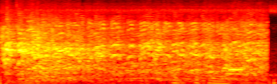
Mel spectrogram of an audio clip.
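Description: Laughter sound effect, a crowd laughing, dubbed in over a missed air-rifle shot; it cuts off abruptly near the end.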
